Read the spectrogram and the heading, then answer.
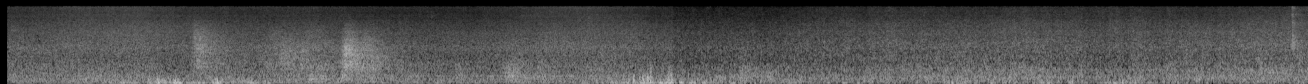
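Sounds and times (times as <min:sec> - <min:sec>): heavy rain pouring: 0:00.1 - 0:13.0
low rumbles: 0:01.2 - 0:13.0.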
